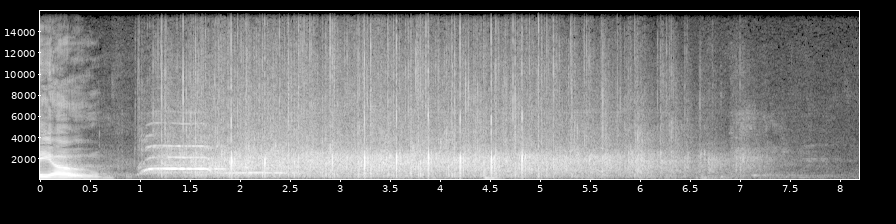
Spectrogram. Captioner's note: applause and Cheering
